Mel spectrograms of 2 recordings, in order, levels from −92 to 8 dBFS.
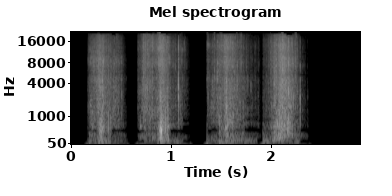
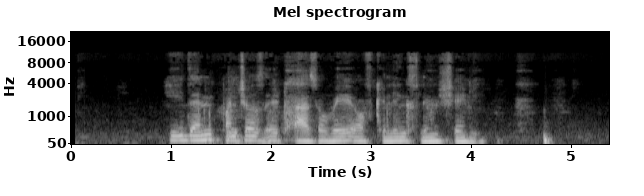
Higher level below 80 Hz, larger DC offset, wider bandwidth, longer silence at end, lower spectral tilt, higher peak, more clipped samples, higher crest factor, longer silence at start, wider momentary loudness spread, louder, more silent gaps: second, -66 dBFS vs -34 dBFS; neither; first, over 20 kHz vs 11.5 kHz; about the same, 0.6 s vs 0.6 s; second, -1 dB/octave vs -7 dB/octave; about the same, -6 dBFS vs -4 dBFS; neither; first, 28 dB vs 18 dB; second, 0.15 s vs 1 s; about the same, 11 LU vs 10 LU; second, -31 LUFS vs -22 LUFS; first, 1.21-1.31 s vs none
